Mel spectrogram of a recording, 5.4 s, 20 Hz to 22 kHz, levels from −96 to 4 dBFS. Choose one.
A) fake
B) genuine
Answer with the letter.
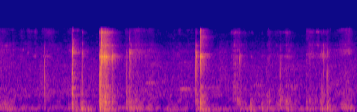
B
